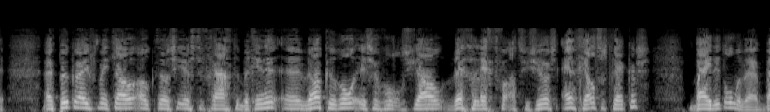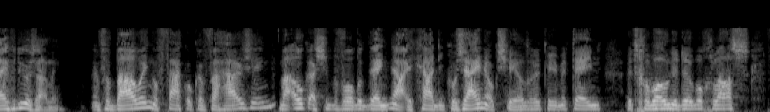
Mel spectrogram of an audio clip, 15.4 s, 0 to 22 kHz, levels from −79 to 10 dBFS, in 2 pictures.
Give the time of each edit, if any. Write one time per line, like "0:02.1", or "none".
0:08.6
0:10.4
